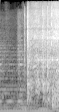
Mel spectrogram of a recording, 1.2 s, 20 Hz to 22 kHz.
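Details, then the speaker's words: Mercedes-Benz S-Class M272 V6 after full engine overhaul and chassis refurbishment, first start after reassembly: brief crank, catches cleanly and settles without knocks or misfires; car revived, left to warm up, normal start. "行了，让热会儿车吧。OK，兄弟们看到吗？这台车啊，复活了啊！"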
